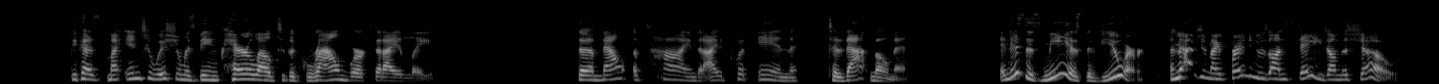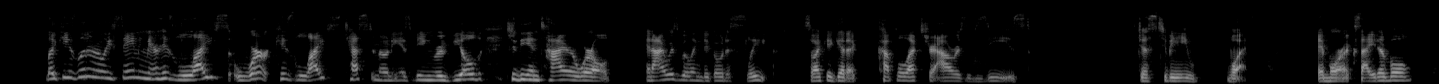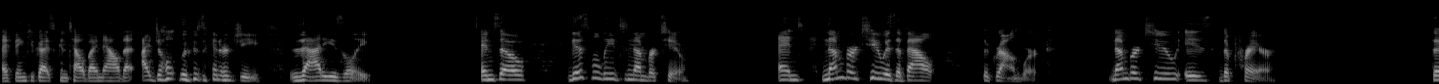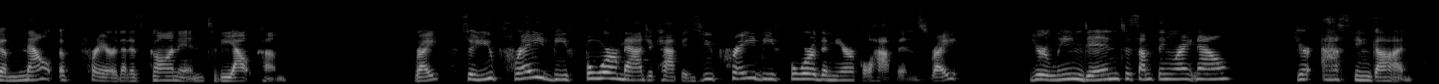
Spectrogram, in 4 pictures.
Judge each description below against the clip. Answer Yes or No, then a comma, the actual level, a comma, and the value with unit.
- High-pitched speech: Yes, high, 215 Hz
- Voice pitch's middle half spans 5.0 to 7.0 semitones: Yes, wide, 5.4 semitones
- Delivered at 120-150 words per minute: No, average, 160 wpm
